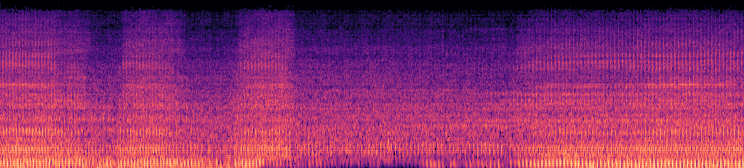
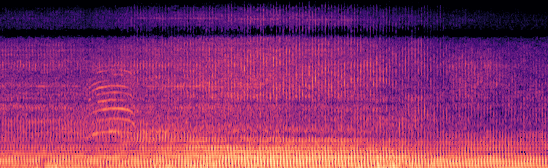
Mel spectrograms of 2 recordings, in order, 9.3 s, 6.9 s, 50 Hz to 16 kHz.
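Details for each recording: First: Early-1970s Pacesetter Trailbuck mini bike on a test ride after fitting a new torque converter not set up for jack-shaft use; engine revs up and holds high, then sags and surges without gaining speed. Torque converter slipping. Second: Early-1970s Pacesetter Trailbuck mini bike, small single-cylinder engine, riding after replacing a failed torque converter and re-setting it for jackshaft use. Steady rapid drone, pulling smoothly as revs climb and ease off, healthy even run.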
